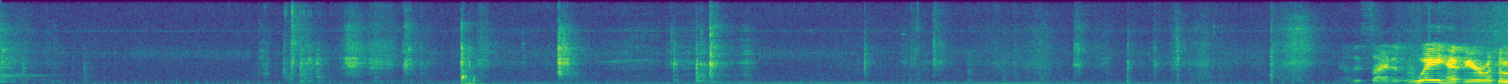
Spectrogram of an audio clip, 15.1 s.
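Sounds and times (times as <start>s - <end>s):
metal clanks and knocks: 0.0s - 0.5s
faint low hum: 0.0s - 15.0s.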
